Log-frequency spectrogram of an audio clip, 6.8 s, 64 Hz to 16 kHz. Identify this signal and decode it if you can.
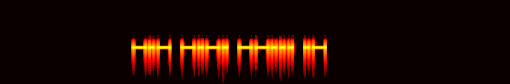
Morse code, heard as a keyed tone, about 22 wpm, 700 Hz. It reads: KC7A
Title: USA Call Signs - 4 Characters - 22wpm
